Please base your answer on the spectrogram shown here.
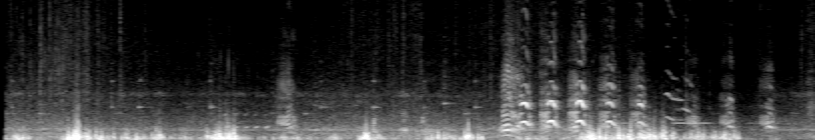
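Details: A Western gull gives a run of harsh, nasal, honking calls in the second half, over low rumbling and thumping noise, as gulls are tossed bread and one swoops in to steal and swallow it.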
